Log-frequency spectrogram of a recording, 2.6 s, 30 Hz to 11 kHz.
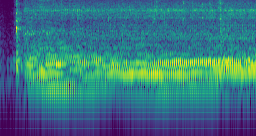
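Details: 2007 Nivona NICR610 espresso machine, 16 years old, worn buttons: harsh, steady buzzing whirr with a strained gritty edge while the brew drive runs; seized brew-unit gearbox binding, later regenerated along with a drain valve replacement.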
